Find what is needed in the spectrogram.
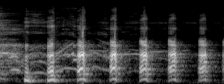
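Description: A man laughing: a run of short chuckles, about three a second.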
